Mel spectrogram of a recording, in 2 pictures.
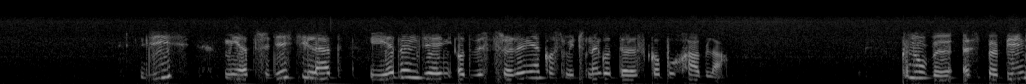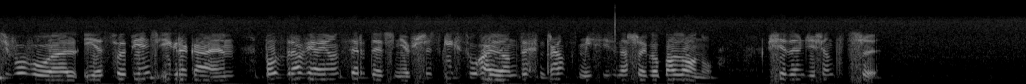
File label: Voice PL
